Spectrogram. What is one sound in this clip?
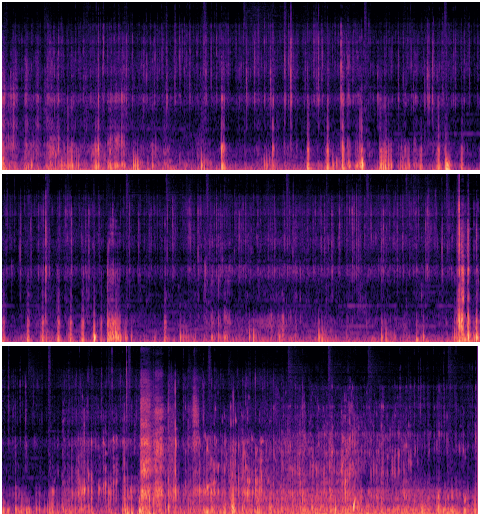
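Clicks and crackles sound through the water.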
